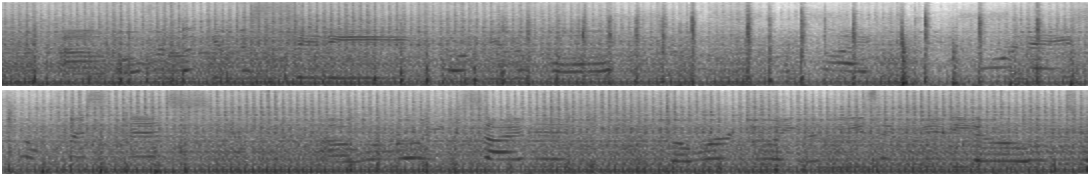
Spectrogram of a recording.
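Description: Generator engine running steadily with a low hum, under indistinct voices.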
